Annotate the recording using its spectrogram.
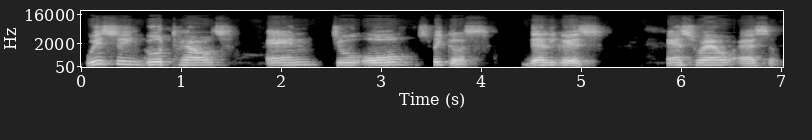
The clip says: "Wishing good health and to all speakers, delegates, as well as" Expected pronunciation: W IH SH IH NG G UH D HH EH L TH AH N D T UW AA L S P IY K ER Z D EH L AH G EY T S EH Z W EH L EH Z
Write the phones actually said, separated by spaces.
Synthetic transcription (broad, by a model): W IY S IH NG G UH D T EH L S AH N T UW AA L S P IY K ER S D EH L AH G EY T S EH S W EH L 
